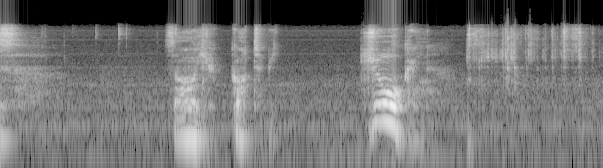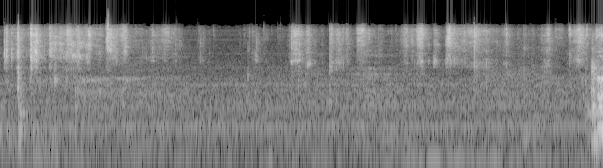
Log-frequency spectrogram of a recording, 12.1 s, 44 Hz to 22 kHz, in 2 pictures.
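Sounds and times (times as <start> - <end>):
card of chips rustling: 4.7 - 12.0.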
